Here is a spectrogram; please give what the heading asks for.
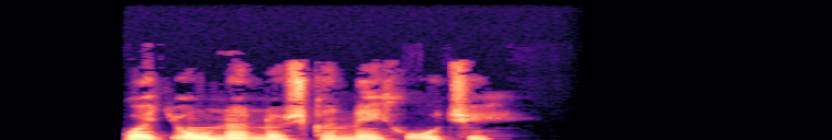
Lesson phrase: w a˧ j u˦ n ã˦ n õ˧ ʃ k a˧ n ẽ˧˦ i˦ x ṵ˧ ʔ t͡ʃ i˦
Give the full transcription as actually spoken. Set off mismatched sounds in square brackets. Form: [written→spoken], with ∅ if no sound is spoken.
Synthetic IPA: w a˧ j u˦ n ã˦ n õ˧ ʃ k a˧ n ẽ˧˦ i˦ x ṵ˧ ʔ t͡ʃ i˦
